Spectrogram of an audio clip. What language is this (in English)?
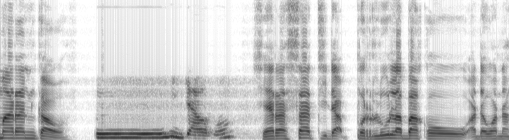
Malay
